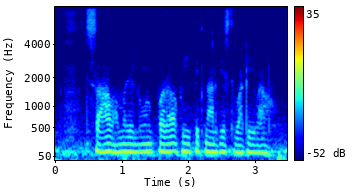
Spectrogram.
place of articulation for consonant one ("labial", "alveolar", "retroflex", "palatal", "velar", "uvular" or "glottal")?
alveolar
